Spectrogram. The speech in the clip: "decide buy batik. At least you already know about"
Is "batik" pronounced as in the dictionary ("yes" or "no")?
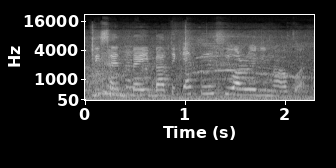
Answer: yes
